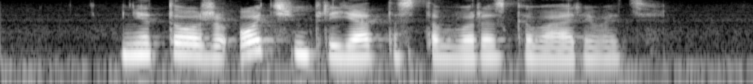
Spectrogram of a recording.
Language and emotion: Russian, positive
